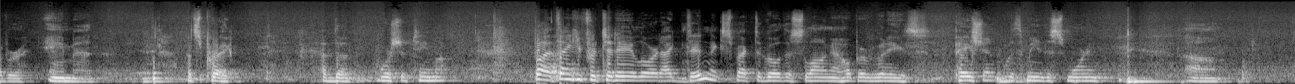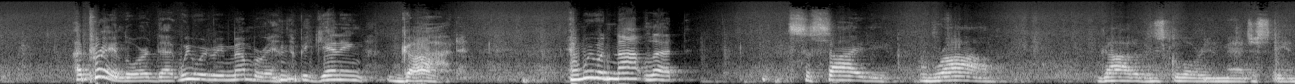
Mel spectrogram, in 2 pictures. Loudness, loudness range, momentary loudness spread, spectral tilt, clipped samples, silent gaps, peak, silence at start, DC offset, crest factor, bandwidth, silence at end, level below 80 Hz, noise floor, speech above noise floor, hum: -11 LUFS; 3 LU; 16 LU; -5.5 dB/octave; 0.4%; none; 0 dBFS; 0 s; under 0.1%; 12 dB; over 20 kHz; 0 s; -46 dBFS; -32 dBFS; 22 dB; none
